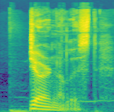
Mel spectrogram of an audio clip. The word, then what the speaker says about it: journalist: We say j journalist. But that's French's fault. Cool. Which So you actually do pronounce the J like that in journalist.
